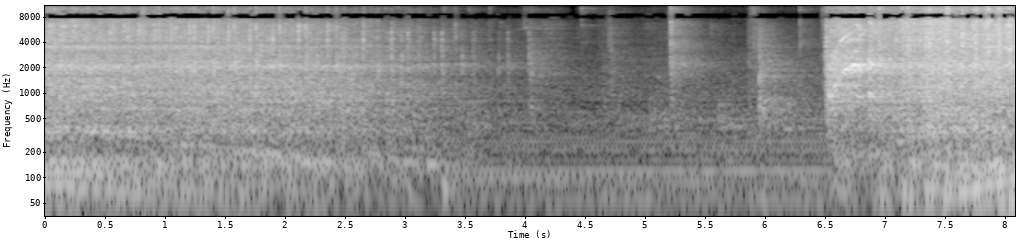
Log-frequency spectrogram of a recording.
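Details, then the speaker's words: Bobcat 543 with 2-cylinder Isuzu 2AA1 diesel, hard cold start, restarted slightly warm on a fresh bigger battery; runs, cuts out, then seconds of slow labored cranking before catching and idling, kind of a hard start, compression test planned. "that seems to start good what do you guys think we have a problem here it's kind of a hard start"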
